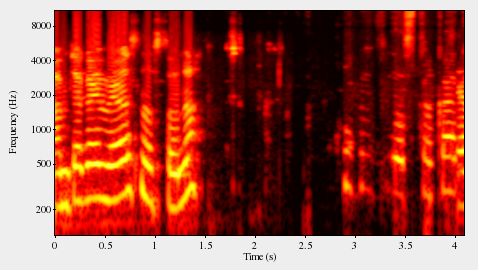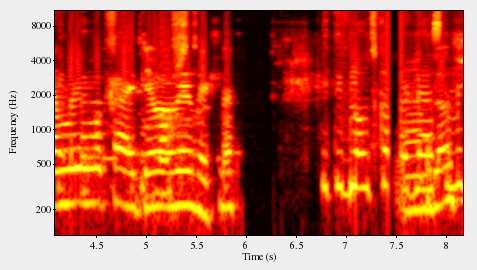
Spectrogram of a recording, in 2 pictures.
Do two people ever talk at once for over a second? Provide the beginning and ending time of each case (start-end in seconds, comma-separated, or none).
3.9-5.8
